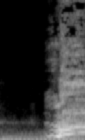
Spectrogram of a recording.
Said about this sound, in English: It's just a cough. It's a chronic cough.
